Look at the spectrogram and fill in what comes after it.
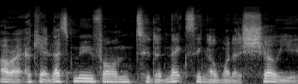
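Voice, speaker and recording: A man with a British accent speaks at a moderate pace. His voice is somewhat breathy, with lively intonation. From Britain. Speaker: tech YouTuber reviewing AI tools. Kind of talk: software tutorial.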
